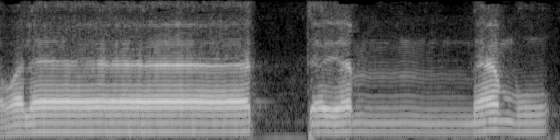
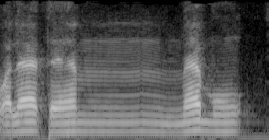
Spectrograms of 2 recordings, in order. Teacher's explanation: بيشدد التاء ويمد الألف مادة مشبعا في حالة التجديد، والباقي بالتخفيف · Shown in: first take · يعني هو له وجهان، فيقرأ هكذا: ولا تيمموا.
